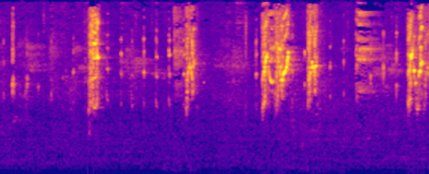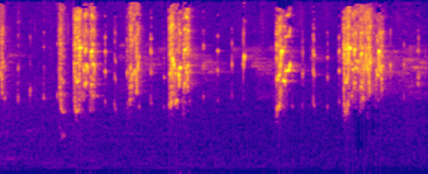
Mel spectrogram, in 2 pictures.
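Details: Adult lovebird mating call, played to trigger breeding: loud, piercing, rasping shrieks repeated roughly once a second in uneven bursts, some doubled. Light clicking sounds fill the gaps.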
